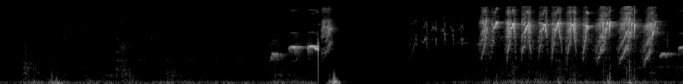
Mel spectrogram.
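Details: Flycatcher-shrike (kehicap ranting) lure recording, used to draw birds in: a sharp click and short whistled notes, then a dense burst of fast, buzzy high chirps pulsing several times a second, ending on a level whistle.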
